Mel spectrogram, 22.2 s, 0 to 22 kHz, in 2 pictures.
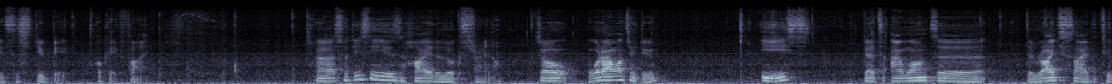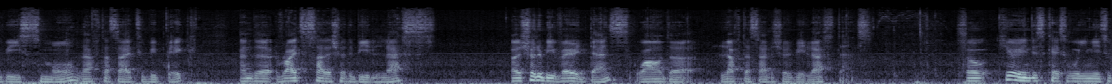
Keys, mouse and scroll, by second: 0.8 click, 1.6-2.4 middle drag, 2.4 click, 3.7-6.8 middle drag, 9.6 d, 10.1 d, 10.1-11.2 drag, 11.2 d, 11.9 d, 12.1-12.8 drag, 12.8 d, 19.7-21.2 middle drag, 21.2 click.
